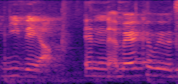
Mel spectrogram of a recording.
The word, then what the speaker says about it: Nivea: on the eye yeah I think you would say Nevaeh we would say Nivea yeah far away but it's like very very similar but you just pronounce in a very American way that's it it also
